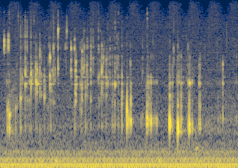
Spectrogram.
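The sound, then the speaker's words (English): Beer from Stone brewery pours into a glass, a steady liquid stream with bright bubbly gurgles and a few sharper glugs near the end, with no talking over it. “Oh yeah, pour me some, please.”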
